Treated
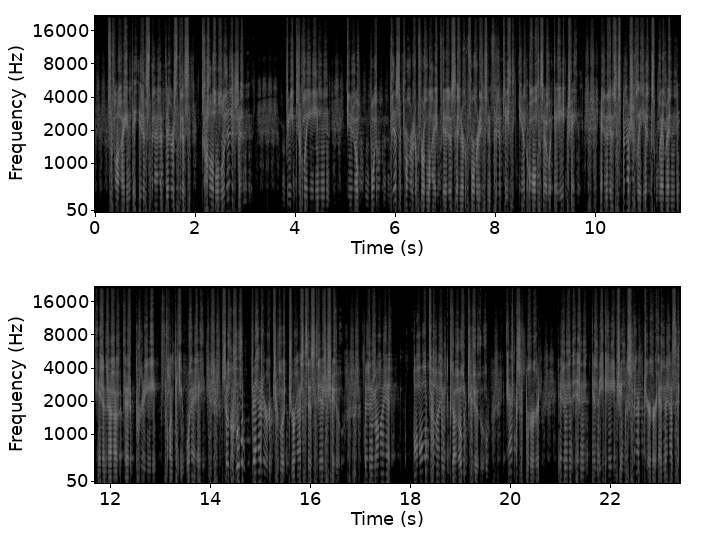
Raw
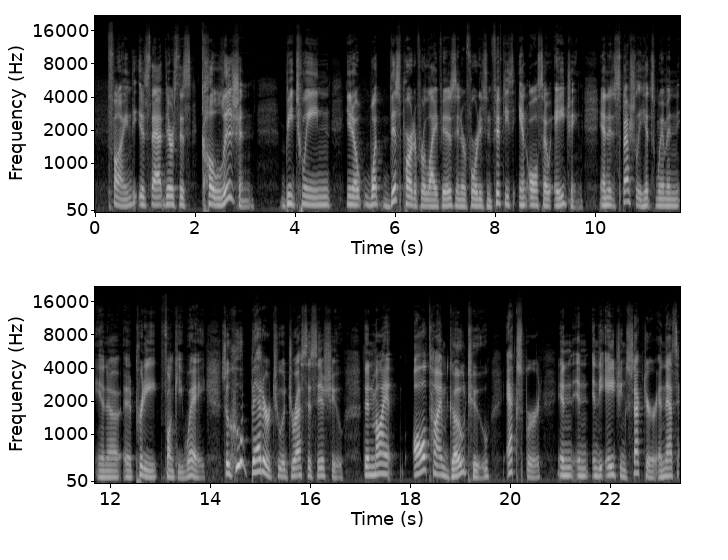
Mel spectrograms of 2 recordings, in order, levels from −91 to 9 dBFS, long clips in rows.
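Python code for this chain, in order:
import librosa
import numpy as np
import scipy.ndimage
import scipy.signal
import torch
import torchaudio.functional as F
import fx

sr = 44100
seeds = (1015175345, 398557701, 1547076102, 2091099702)

y = scipy.signal.sosfilt(scipy.signal.bessel(4, 1200.0, 'highpass', norm='mag', fs=sr, output='sos'), x)
y = fx.high_shelf(y, sr, hz=9500.0, db=-3.5)
y = fx.leveller(y, sr, passes=1)
y = fx.over_compress(y, sr, threshold_db=-32.0, ratio=-1.0)
y = fx.harmonic_tremolo(y, sr, hz=9.0, depth_pct=100, crossover_hz=2400.0)
y = fx.spectral_comp(y, sr, ratio=2.0)
y = y * librosa.db_to_amplitude(-2.5)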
